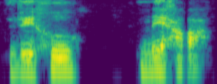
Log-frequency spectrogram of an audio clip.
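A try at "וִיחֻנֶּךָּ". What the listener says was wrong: Vihu nekka. That kuf on the end has a dagesh in it, and then there's a ah. So it's just like having like this. Ka. Vihu nekka. Okay, vihu nekka.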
